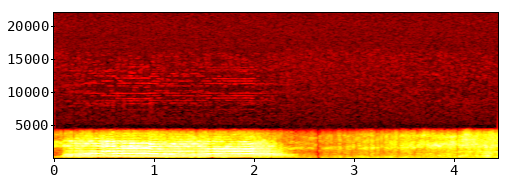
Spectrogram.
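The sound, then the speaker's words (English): A Union Pacific freight train's horn blares a loud, sustained multi-tone chord for about two seconds, then cuts off, leaving the heavy rumble and rattle of rail cars rolling past on the track. “UP is coming right by the track.”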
